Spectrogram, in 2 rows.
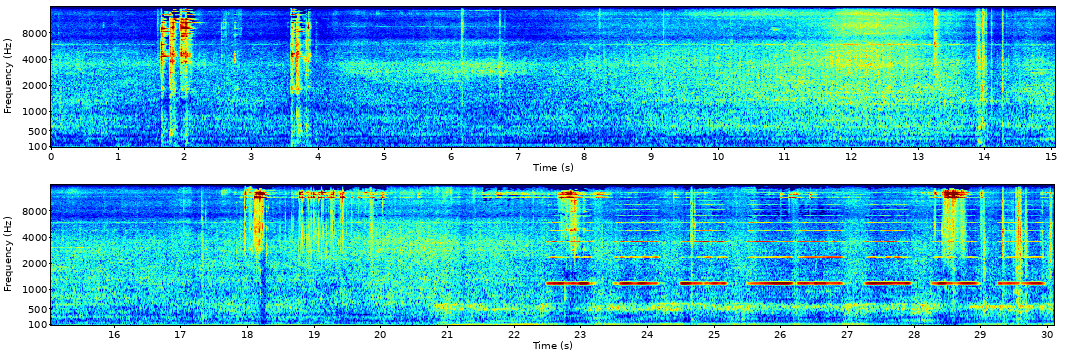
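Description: Heavy diesel engines running steadily, with two sharp chain clinks in the first four seconds. About 21 s in another engine comes up, and from about 22 s a back-up alarm beeps steadily about once a second.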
